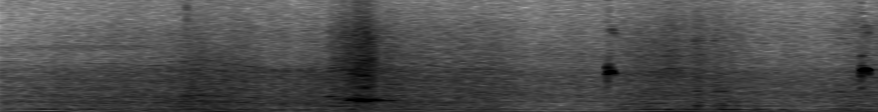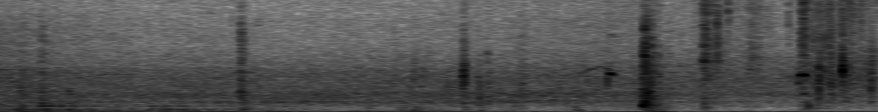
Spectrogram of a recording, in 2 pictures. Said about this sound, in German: Ein Auto kommt!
